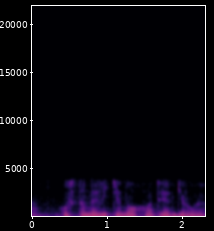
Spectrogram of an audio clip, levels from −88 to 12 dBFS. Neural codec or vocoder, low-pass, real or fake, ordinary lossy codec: codec, 16 kHz, 2 kbps, FunCodec, trained on LibriTTS, 25 frames a second; 7.2 kHz; fake; AAC, 16 kbps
